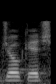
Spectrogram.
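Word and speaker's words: Jokić: And he's going to be, and also Nikola Jokic, I believe that's how you pronounce his name, he has re-signed, and he's like their franchise player.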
